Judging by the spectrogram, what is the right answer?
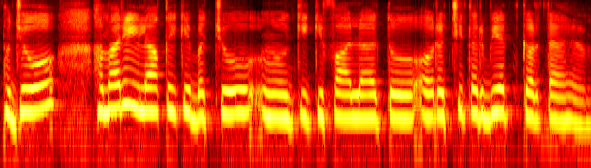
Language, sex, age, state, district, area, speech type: Urdu, female, 45-60, Uttar Pradesh, Lucknow, rural, spontaneous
